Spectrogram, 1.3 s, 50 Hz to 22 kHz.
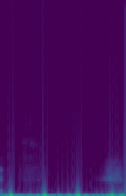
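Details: Very fast, regular heartbeat of a girl or woman picked up by a microphone, described as excited, pulse very high throughout a performance; rapid low thumps near 160–180 per minute; tachycardia.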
